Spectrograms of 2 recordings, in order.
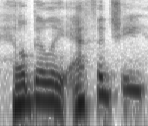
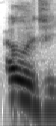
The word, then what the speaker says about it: Elegy: His book, Hillbilly Effigy, I think is how it's pronounced. Great book. Elegy, yes.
